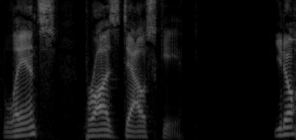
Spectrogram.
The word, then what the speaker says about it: Brozdowski: Let me get the pronunciation of his last name right. Lance Brozdowski.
